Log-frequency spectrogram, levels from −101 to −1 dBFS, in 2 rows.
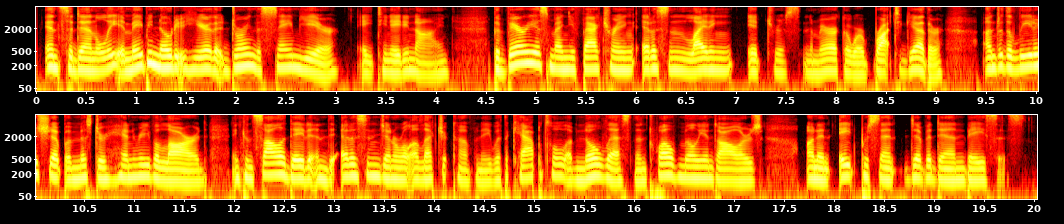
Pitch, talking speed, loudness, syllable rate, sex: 155 Hz, 170 wpm, -19 LUFS, 5.9 syllables/s, female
